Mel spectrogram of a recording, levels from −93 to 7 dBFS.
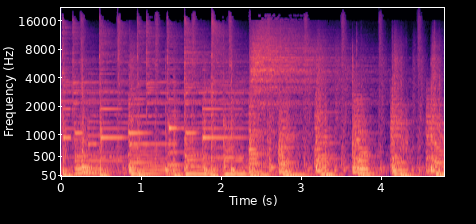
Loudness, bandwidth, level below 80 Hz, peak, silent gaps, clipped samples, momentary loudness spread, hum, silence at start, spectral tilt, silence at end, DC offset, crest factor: -15 LUFS; 20 kHz; -20 dBFS; 0 dBFS; none; under 0.1%; 3 LU; none; 0 s; -5 dB/octave; 0 s; under 0.1%; 14 dB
